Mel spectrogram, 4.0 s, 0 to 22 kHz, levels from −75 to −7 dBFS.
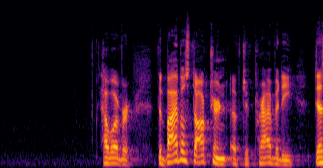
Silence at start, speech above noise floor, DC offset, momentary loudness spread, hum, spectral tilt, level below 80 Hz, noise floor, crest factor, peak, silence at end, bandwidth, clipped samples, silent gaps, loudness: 1.25 s; 40 dB; under 0.1%; 11 LU; none; -4.5 dB/octave; -64 dBFS; -61 dBFS; 22 dB; 0 dBFS; 0 s; 15.5 kHz; under 0.1%; none; -21 LUFS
